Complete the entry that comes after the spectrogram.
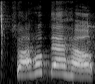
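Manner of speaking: talking with full mouth. Eating crab legs while giving tips to y'all, talking with a full mouth. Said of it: "Let me not try to talk with a full mouth".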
